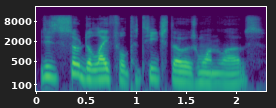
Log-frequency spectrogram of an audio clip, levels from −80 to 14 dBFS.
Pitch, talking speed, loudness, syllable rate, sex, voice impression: 135 Hz, 235 wpm, -18 LUFS, 6.4 syllables/s, male, masculine, adult-like, slightly clear, slightly cool, refreshing, sincere, slightly kind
